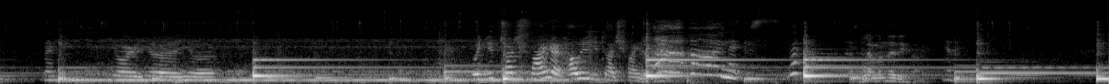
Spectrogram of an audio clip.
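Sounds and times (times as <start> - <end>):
handpan notes ringing: 0.5 - 11.0.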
